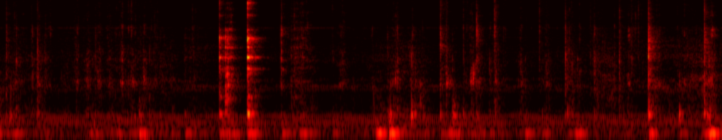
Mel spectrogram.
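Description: Batter for hake fried in batter is whisked in a bowl to work out lumps, giving rapid scraping and clinking of a utensil against the bowl in short rhythmic bursts, close and fairly quiet, with no talking.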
